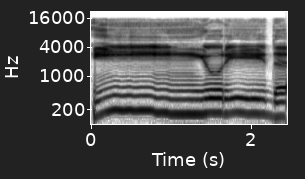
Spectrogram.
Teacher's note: ری یا مدہ ہے، دا مد منفصل ہے، 3 الف کی مقدار کے برابر کھینچ کر پڑھیں گے · نون ساکن کے یرملون کا یا ادغام مع الغنہ ہوگا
